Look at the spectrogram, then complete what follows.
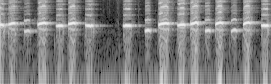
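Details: Pet male cockatiel singing, whistling a quick tune of clear notes that hop between a higher and a lower pitch.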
